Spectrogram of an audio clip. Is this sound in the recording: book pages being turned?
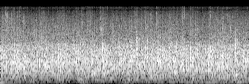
no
